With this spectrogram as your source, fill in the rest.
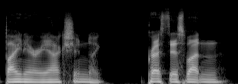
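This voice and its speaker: A man doing a flat, clipped robot voice. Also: medium pitch, normal speed, smooth, no room sound, clean studio sound, pitched below the performer's own voice. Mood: mechanical. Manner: clipped, choppy commands. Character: flat mechanical robot, sex unmarked. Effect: put-on robot voice.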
